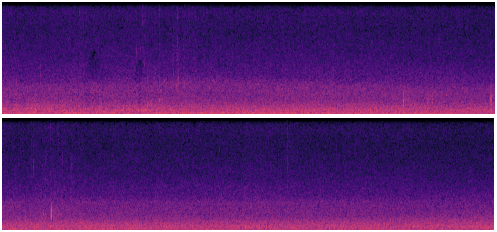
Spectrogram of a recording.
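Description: Steady rushing of a swollen, fast-flowing river in flood, an even wash of water noise, with wind rumbling on the microphone at times.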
